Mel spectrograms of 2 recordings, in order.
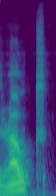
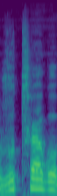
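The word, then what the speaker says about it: route: URL 패스 또는 패스라는 단어하고 그이 라우트 루트라고도 보통 경로라고 할 때는 루트라고 많이 있는 거 같아. 라우 라우터라고 이건 라우터라고 많이 읽는데 얘는 루트라고 많이 읽어요. 경로라는 뜻에. 루트라고 읽읍시다.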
